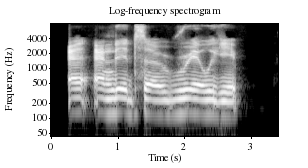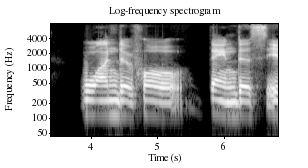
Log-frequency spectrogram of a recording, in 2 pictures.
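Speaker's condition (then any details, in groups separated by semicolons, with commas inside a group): Cerebral palsy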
